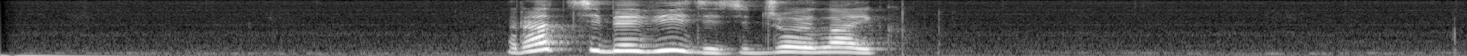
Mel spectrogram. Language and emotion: Russian, positive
